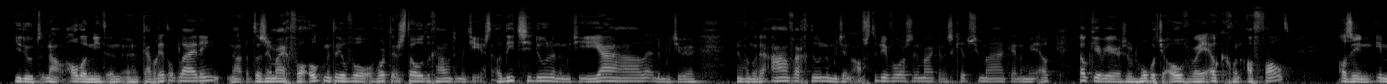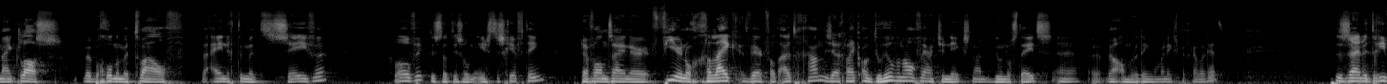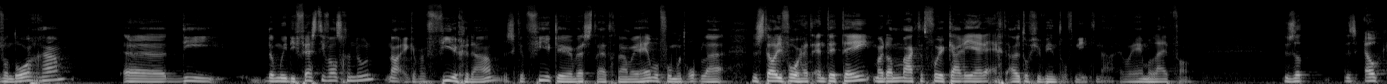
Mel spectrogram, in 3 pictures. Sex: male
